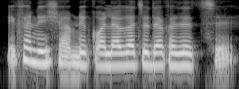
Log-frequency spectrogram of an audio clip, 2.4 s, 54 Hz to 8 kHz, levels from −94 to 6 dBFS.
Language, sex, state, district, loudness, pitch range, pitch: Bengali, female, West Bengal, Alipurduar, -13 LUFS, 190-210 Hz, 200 Hz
